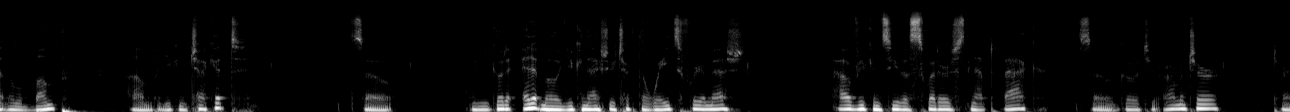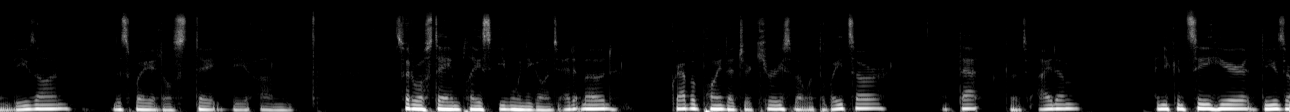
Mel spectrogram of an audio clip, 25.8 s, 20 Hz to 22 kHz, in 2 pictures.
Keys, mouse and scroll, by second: 0.3 Tab, 1.0 Tab, 2.2 Tab, 3.8-4.9 scroll down 1, 4.9-5.8 scroll down 4, 5.8-8.9 drag, 9.8-13.9 drag, 13.9-14.2 scroll up 3, 14.2-16.1 middle drag, 16.1-16.4 scroll up 2, 16.4-19.1 middle drag, 19.1 click, 19.7-22.9 middle drag, 22.9-25.8 drag.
